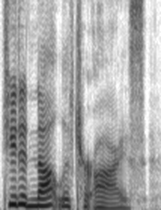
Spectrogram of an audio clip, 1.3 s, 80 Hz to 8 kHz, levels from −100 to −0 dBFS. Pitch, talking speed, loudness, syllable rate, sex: 240 Hz, 270 wpm, -17 LUFS, 5.5 syllables/s, female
